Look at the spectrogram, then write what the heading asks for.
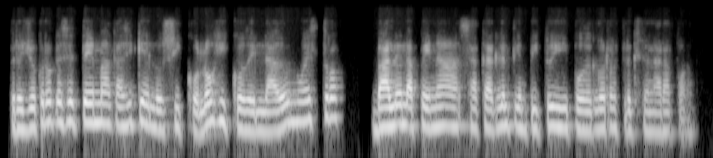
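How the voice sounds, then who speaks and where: Fairly quick and with hardly any pauses, a woman uses a plain, everyday voice at a fairly low pitch with ordinary pitch variation. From Medellín, Colombia. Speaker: course instructor. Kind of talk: online workshop lecture. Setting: live online stream.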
